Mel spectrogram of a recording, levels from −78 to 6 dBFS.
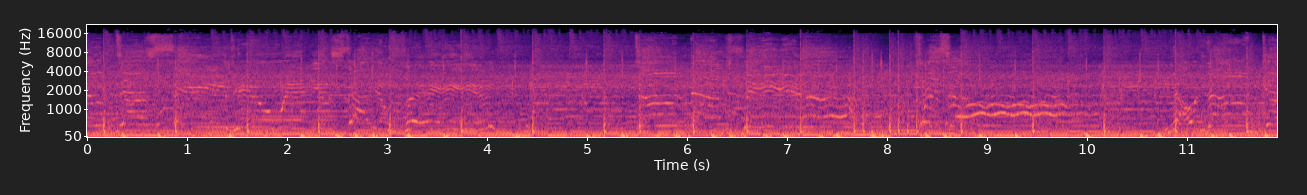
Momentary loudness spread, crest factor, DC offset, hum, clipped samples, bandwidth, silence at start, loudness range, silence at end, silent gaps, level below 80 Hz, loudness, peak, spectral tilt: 2 LU; 12 dB; under 0.1%; none; under 0.1%; 19 kHz; 0 s; 1 LU; 0 s; none; -20 dBFS; -15 LUFS; -2 dBFS; -4 dB/octave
